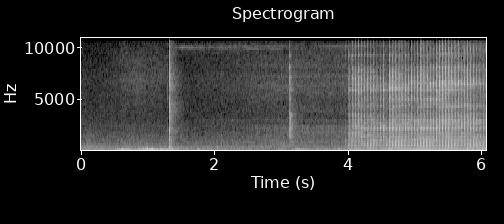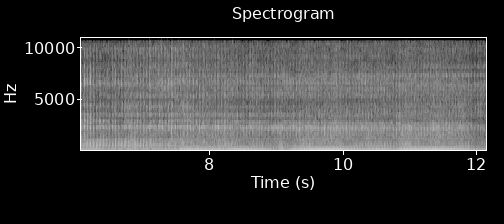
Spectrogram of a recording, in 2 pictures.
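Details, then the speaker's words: Wood lathe, skew chisel cut after the drive spur loosened slightly under cutting force: steady cutting hiss with a low drone building underneath as pushing makes the workpiece bow out; workpiece vibration. "Can you hear that vibration? Part of that's because I'm pushing, it's wanting to bow out a little bit."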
